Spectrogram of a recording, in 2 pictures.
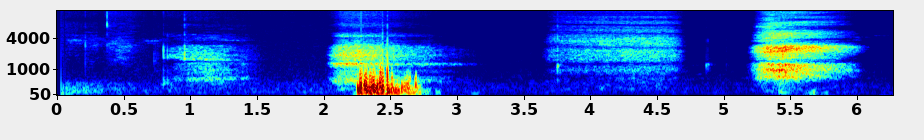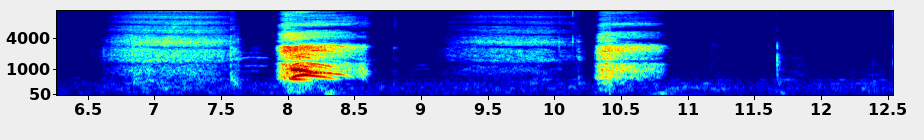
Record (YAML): exhalation_length: 12.5 s
exhalation_amplitude: 32766
exhalation_signal_mean_std_ratio: 0.28
survey_phase: beta (2021-08-13 to 2022-03-07)
age: 18-44
gender: Male
wearing_mask: 'No'
symptom_cough_any: true
symptom_sore_throat: true
symptom_headache: true
smoker_status: Never smoked
respiratory_condition_asthma: false
respiratory_condition_other: false
recruitment_source: REACT
submission_delay: 1 day
covid_test_result: Negative
covid_test_method: RT-qPCR
influenza_a_test_result: Negative
influenza_b_test_result: Negative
